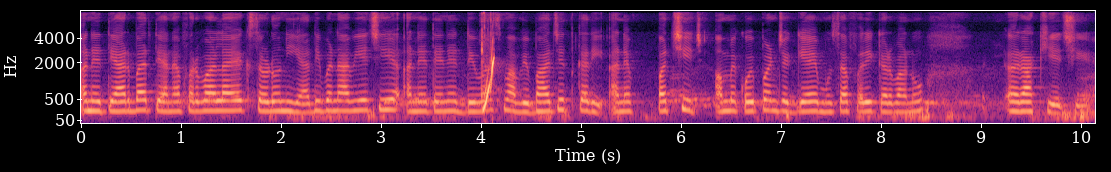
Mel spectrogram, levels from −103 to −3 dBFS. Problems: background sounds at intervals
